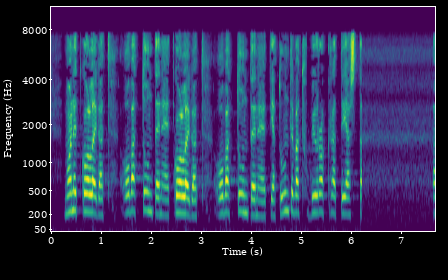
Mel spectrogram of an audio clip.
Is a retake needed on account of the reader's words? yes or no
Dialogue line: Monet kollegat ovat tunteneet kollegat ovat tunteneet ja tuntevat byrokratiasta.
no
